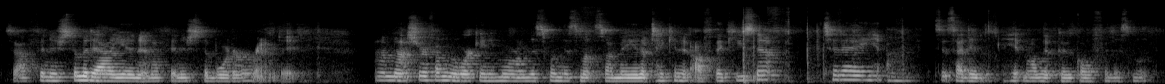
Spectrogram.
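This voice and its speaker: A woman's voice: deep voice, steady tone, fairly quick, dark tone, slight background noise. A woman with a slight cold, chatting casually about her cross-stitch projects, self-deprecating and laughing often. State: sniffly with a cold. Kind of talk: casual show-and-tell chat. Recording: echoey room.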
